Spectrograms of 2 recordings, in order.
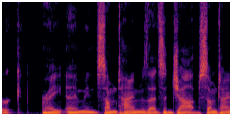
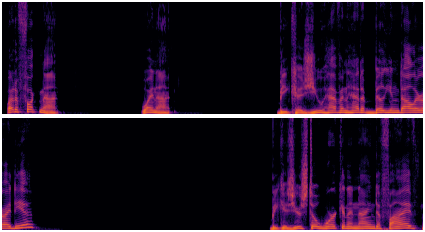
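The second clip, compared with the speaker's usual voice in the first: much higher, heated, incredulous; indignant rant; 9 semitones higher than usual. Real, not acted. Vlogger ranting at people jealous of billionaires, heated and high. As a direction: fire rhetorical questions at them, worked up.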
